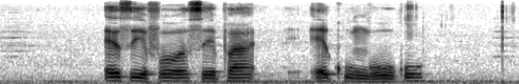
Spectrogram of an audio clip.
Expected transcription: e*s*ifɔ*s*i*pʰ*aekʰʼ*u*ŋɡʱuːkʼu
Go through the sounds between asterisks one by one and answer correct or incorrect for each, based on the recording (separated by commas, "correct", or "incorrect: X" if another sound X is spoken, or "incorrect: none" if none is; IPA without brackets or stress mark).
correct, correct, correct, correct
